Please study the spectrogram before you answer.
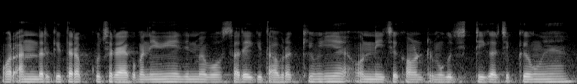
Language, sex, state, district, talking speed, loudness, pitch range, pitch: Hindi, male, Uttar Pradesh, Shamli, 260 wpm, -18 LUFS, 115-125 Hz, 120 Hz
